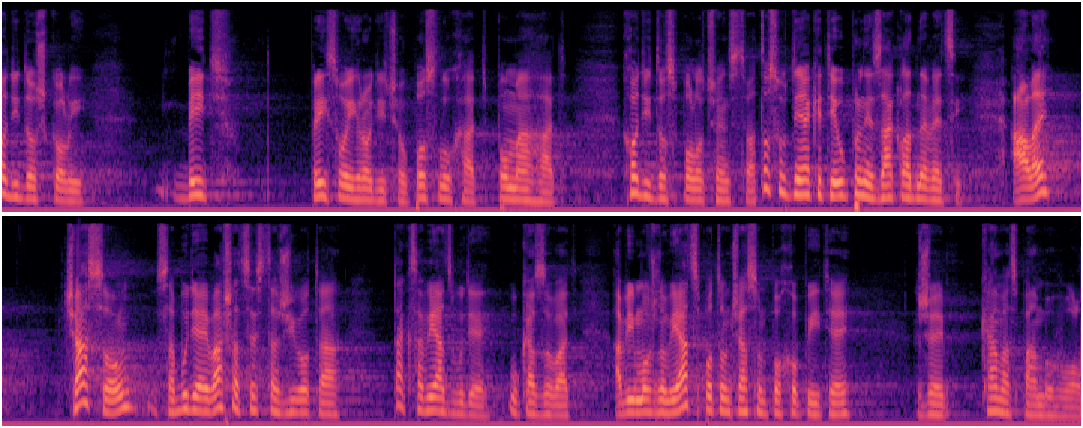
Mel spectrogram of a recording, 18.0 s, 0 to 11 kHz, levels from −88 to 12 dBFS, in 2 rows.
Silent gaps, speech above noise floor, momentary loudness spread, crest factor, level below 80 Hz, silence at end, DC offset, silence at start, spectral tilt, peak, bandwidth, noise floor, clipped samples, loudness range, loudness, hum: none; 34 dB; 11 LU; 20 dB; -46 dBFS; 0 s; 1%; 0 s; -6 dB/octave; 0 dBFS; 10 kHz; -53 dBFS; under 0.1%; 4 LU; -20 LUFS; none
